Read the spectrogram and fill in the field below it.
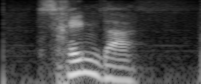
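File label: "Scheemda", Dutch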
